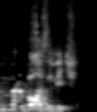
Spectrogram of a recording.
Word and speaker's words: Mrvosevic: Yes, Mrvosevic.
